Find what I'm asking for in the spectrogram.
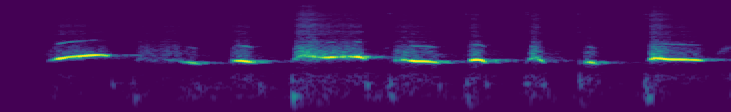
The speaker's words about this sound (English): was walking along whistling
